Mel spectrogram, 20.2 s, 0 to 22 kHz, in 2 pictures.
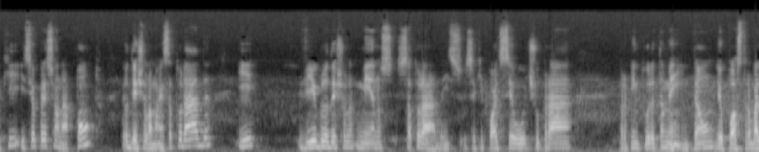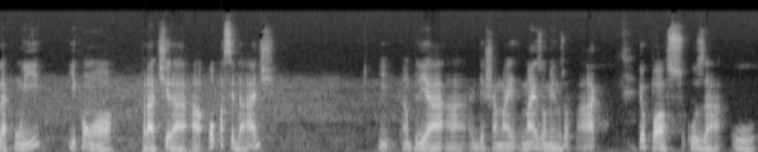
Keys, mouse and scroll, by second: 2.6 ,, 4.7 ,, 4.9 ., 5.8 ,, 6.2 ., 10.3 i, 11.0 o, 11.9 i, 13.0 click, 14.2 o, 15.0 click, 15.7 o, 16.1 click.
